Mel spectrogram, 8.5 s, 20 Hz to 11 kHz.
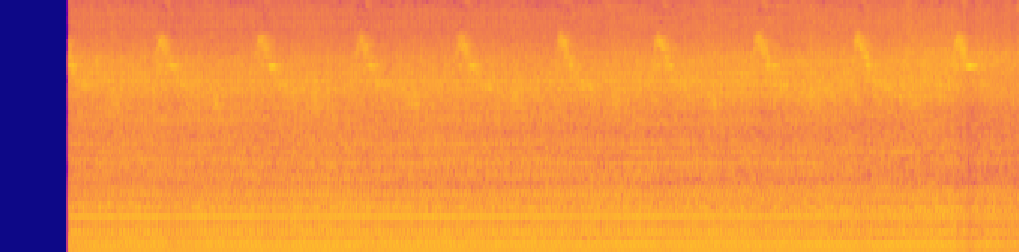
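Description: HTS DC induction heating machine running: an electric motor spins an S45C iron billet, glowing red-hot, through the superconducting magnet's field. The sound starts about half a second in as a steady machine hum of several held tones, with a short high falling chirp repeating about once every 0.8 seconds.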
